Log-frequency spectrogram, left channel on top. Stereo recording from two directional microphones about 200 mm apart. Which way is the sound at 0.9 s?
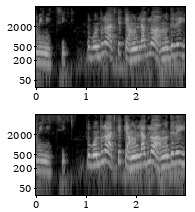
45° right (ahead or behind).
